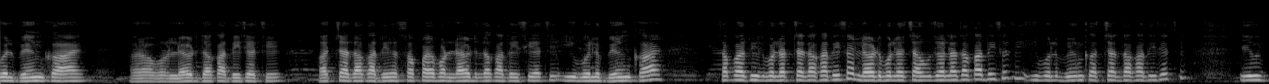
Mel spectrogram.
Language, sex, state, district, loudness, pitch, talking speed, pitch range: Halbi, male, Chhattisgarh, Bastar, -26 LUFS, 185 Hz, 215 wpm, 165-200 Hz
